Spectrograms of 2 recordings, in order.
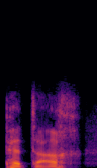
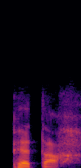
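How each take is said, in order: First: The word ends in a raspy ch sound. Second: The word ends in an h sound. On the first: "not petach" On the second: "would still pronounce it as het. So it'd be petah"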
